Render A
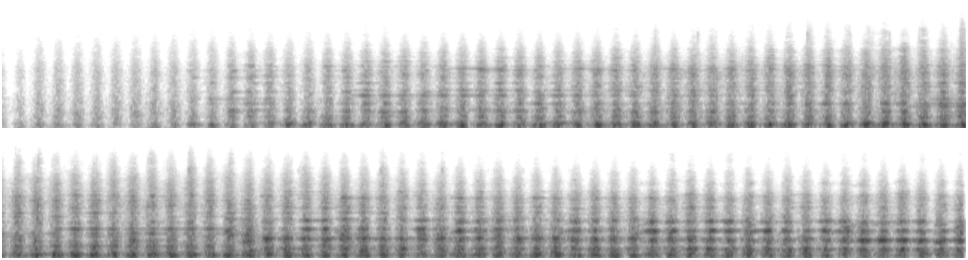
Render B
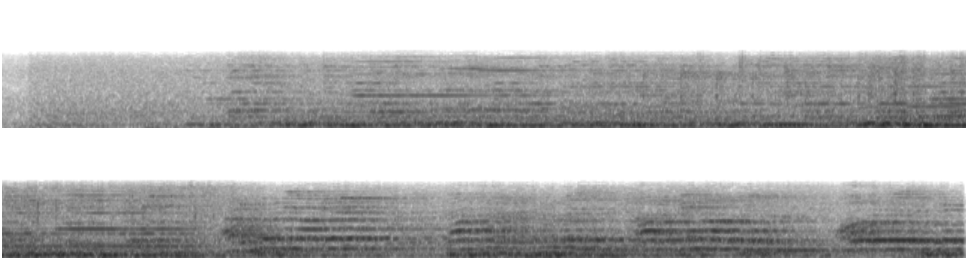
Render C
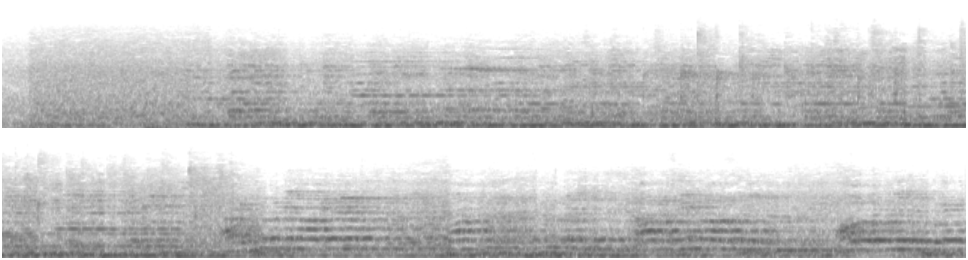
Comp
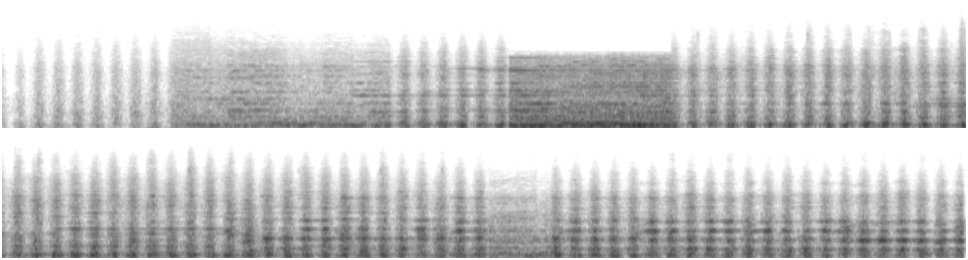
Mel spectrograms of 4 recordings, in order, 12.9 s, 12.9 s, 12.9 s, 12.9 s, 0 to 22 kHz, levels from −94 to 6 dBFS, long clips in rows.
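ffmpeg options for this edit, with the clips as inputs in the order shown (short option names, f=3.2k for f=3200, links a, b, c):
-filter_complex "[2:a]asplit=2[a][b];[0:a]asplit=4[c][d][e][f];[c]atrim=end=1.162[g];[a]atrim=start=1.158:end=2.582[h];[d]atrim=start=2.578:end=3.392[i];[1:a]atrim=start=3.388:end=4.472[j];[e]atrim=start=4.468:end=9.682[k];[b]atrim=start=9.678:end=10.092[l];[f]atrim=start=10.088[m];[g][h]acrossfade=d=0.004:c1=hsin:c2=hsin[n];[n][i]acrossfade=d=0.004:c1=hsin:c2=hsin[o];[o][j]acrossfade=d=0.004:c1=hsin:c2=hsin[p];[p][k]acrossfade=d=0.004:c1=hsin:c2=hsin[q];[q][l]acrossfade=d=0.004:c1=hsin:c2=hsin[r];[r][m]acrossfade=d=0.004:c1=hsin:c2=hsin"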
